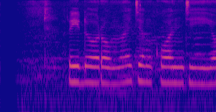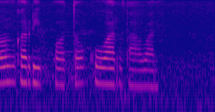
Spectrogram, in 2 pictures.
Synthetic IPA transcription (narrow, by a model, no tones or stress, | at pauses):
ridɔɾɔmad͡ʒɨŋkuand͡ʒijɔŋkɨrdipɔt̪ɔkuwart̪awan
